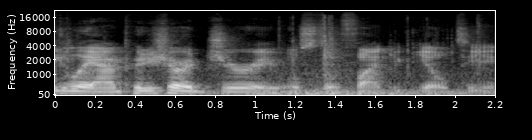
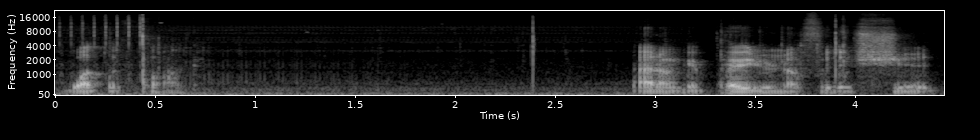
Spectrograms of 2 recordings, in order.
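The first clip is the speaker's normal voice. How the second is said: low, soft, fed-up judge voice; lower, quieter judge in a bad accent; terrible-accented judge; 6 semitones lower, 12 dB quieter than usual. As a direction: play a weary judge, low and under the breath. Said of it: "I don't know why the judge sounded like that".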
